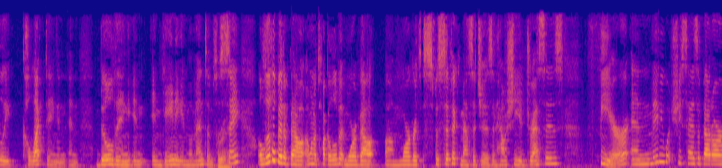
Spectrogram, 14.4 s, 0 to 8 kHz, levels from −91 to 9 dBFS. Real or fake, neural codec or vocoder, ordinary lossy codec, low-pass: real; none; AAC, 32 kbps; 7.2 kHz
